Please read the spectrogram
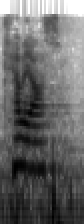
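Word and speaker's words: teleos (τέλειος): It's pronounced teleos.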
